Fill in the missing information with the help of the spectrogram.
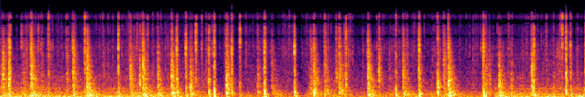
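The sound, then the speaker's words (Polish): Hail with heavy rain in a powerful downpour, hailstones at least the size of ping-pong balls, pound hard surfaces in a dense, continuous clatter of sharp, loud impacts, with no voices. “Zatem to, co słyszycie, to jest gradobicie. Grad z deszczem, ulewa potężna.”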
